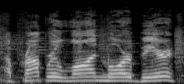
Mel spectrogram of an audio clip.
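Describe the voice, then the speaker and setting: A man hosting a radio show, reading scripted narration in a crisp, upbeat announcer delivery. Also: sits high, little pitch movement, moderate pace, sharp tone, soft background music.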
